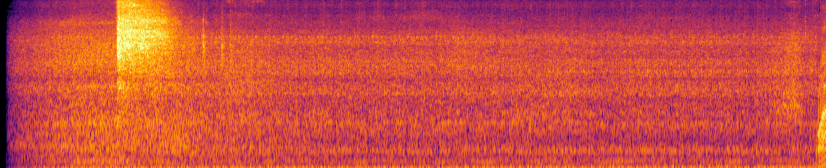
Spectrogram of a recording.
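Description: Motorcycle engine idling steadily, heard from the saddle as a deep rumble, with a short hiss about a second in.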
